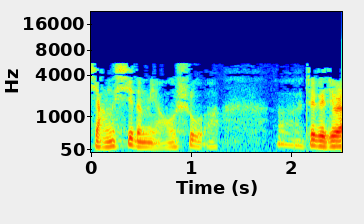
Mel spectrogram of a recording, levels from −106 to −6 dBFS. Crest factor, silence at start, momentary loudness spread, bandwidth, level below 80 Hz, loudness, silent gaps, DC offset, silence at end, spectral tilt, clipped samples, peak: 22 dB; 0 s; 22 LU; 5.8 kHz; -64 dBFS; -28 LUFS; none; under 0.1%; 0 s; -10.5 dB/octave; under 0.1%; -4 dBFS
